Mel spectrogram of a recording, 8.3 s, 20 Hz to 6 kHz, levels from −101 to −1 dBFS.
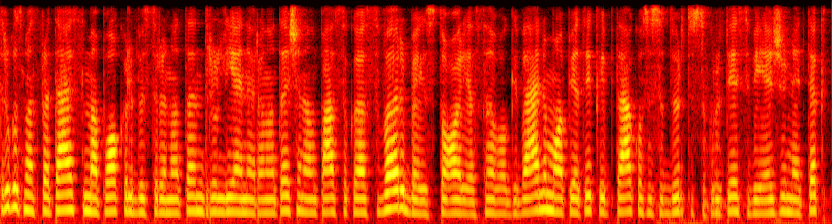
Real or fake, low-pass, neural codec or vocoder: real; 5.4 kHz; none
